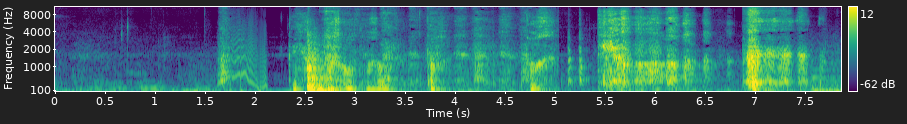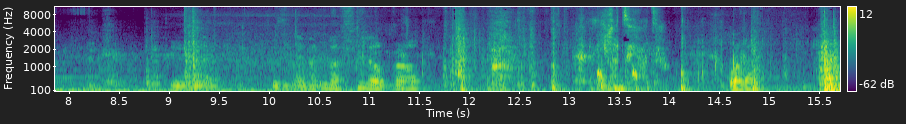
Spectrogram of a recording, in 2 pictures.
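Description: A young man talks and laughs excitedly close by.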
